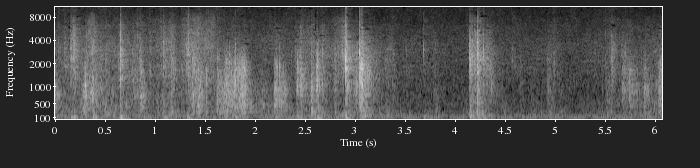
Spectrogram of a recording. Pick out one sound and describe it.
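A window blind is pulled down with a rattle.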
